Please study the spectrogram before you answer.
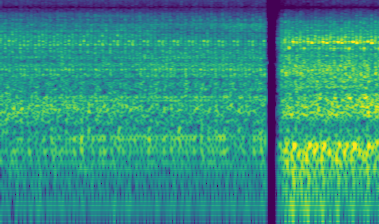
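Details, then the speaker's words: Ford Mondeo diesel idling after leak-off pipe clip repair: steady idle, even clatter about three per second with hiss on top; previously ticking fast and sounding like no compression, now sounds much better, normal idle. "Yeah. Maybe just switch there for diesel then. She sounds better now."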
